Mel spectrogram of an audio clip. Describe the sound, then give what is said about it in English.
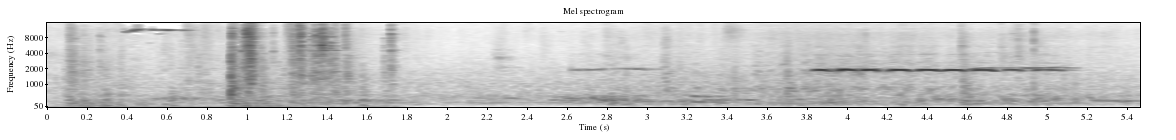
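Several pigeons in a pigeon loft coo in soft, overlapping burbles that swell toward the end, with a burst of clattering knocks near the start and a thin high whistle drifting in, as a man checks on his birds during his morning routine. “Then he goes straight to the pigeon loft to check on his birds.”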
